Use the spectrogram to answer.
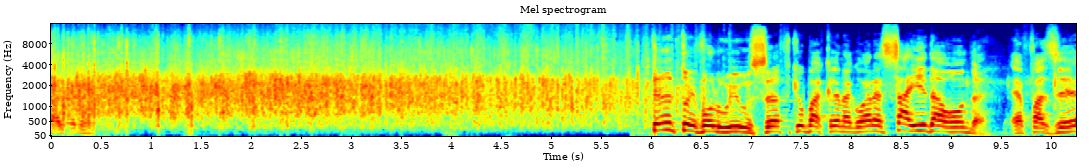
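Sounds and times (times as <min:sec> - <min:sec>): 
crowd applauding: 0:00.0 - 0:07.0
speech: 0:06.0 - 0:10.2.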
